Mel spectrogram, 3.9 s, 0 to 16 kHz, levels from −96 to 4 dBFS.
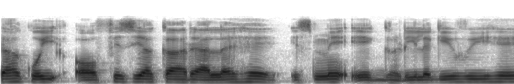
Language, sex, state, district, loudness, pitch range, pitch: Hindi, male, Uttar Pradesh, Lalitpur, -14 LUFS, 105-120 Hz, 115 Hz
